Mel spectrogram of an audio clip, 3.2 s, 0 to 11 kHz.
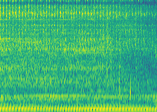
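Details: BMW F10 535i idling after an eccentric shaft repair; the owner wants to double-check for a leak. Deep, smooth, even idle with a steady low rumble and no ticking or misfire; the engine is running healthy.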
